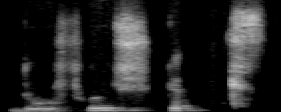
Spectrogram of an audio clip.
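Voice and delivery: du frühstückst drawn out, every consonant clear; slow it right down for the clusters; very slow demo. Shown as a demonstration. Teacher showing students the consonant cluster, very slow. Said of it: "Muchos consonantes".

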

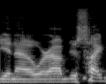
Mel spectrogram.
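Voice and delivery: ordinary talk

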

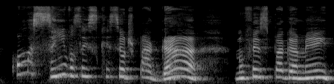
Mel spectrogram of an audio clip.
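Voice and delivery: high-pitched, incredulous scolding; cobrança indignada. Acted. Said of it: "ser aquela pessoa". (cobrança indignada, em tom agudo)

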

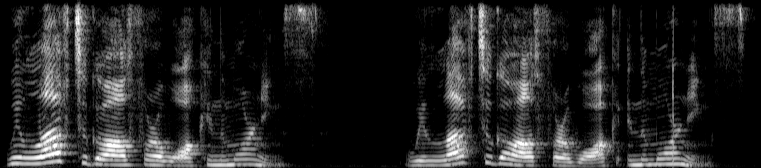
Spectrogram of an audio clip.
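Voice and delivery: rhotic American read of the line; American accent. Shown as a demonstration. Teacher demonstrating American pronunciation to students. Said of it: "Inglês americano".

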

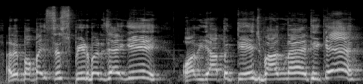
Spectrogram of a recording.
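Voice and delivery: son's high, chatty voice; eager son. Acted. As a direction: play the excited kid calling out to papa.

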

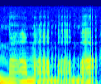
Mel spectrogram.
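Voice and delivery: low, soft plodding "ma"; unchanged spoken tone. Shown as a demonstration. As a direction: drop low and quiet on each "ma". Imitates how people sing the exercise.

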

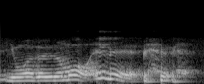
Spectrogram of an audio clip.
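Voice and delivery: mock London speaker, pitched high; London slang. Inviting someone to the mall, mock London slang. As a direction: imitate a Londoner, voice lifted high. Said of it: "a lot of people will be like".

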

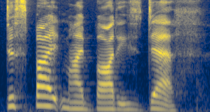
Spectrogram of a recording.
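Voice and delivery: slow, measured poem recital with long pauses; poetry reading. Acted. Poet reading a poem on history to an audience, slow solemn recital. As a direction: read each phrase as its own weighted line, slowly.

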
